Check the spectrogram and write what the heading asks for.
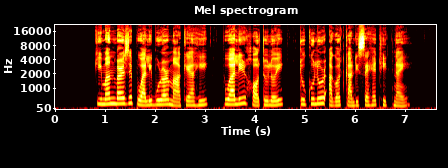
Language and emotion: Assamese, neutral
